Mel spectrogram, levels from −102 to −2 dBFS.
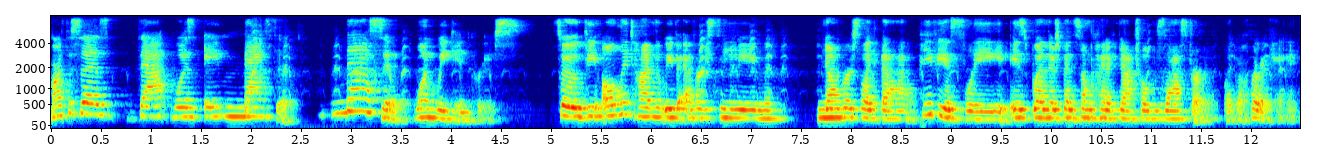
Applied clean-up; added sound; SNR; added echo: neural mask model DeepFilterNet 3.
